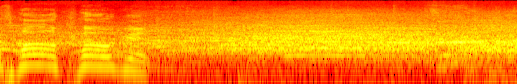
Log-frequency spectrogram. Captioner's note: audience cheers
